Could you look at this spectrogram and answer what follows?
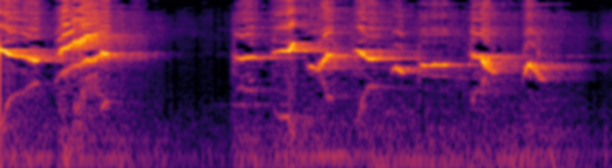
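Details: Lure song of an oriental magpie-robin for triggering others to sing: a loud twisting whistle, a pause, then a run of varied sliding and steady whistled notes, about four a second.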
